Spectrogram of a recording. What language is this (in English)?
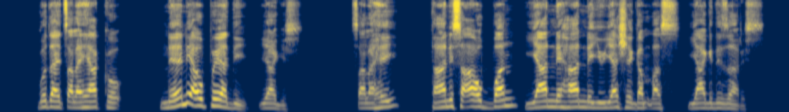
Gofa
